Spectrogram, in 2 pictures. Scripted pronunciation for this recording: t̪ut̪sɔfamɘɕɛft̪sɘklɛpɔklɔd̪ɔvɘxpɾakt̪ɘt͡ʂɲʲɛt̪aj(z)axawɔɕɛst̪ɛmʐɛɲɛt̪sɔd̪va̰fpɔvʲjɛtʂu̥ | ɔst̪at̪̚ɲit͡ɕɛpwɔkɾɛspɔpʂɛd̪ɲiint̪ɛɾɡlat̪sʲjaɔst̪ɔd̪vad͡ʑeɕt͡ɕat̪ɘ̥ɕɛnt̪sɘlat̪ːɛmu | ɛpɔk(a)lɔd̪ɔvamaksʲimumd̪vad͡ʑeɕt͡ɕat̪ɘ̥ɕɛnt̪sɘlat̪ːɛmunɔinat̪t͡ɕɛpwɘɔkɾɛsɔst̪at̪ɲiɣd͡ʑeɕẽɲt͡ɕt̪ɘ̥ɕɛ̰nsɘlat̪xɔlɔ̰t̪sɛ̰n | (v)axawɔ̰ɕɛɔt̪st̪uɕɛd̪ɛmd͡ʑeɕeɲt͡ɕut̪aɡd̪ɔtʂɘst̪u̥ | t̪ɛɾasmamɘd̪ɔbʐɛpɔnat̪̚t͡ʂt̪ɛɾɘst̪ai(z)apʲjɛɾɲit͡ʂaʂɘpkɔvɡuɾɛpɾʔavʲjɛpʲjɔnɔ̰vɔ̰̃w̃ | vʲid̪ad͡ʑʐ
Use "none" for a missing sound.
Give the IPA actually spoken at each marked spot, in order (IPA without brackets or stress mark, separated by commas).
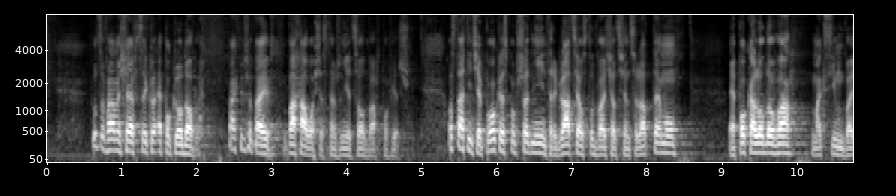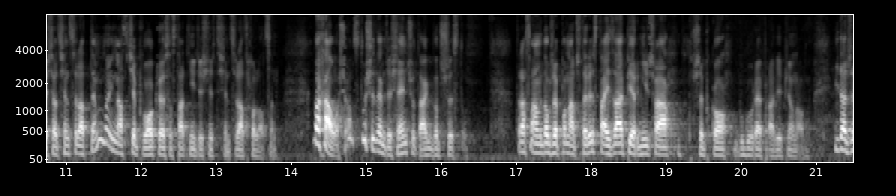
v, a, v, z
